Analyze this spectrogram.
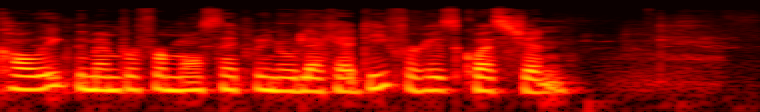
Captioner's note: speaking French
